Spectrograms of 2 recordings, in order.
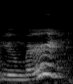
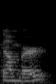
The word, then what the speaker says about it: Gumbert: today's guest features goomber hi who happens to be my future sister-in-law and my last name is pronounced gumbert but we'll let it slide I always say goomber I've only known her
